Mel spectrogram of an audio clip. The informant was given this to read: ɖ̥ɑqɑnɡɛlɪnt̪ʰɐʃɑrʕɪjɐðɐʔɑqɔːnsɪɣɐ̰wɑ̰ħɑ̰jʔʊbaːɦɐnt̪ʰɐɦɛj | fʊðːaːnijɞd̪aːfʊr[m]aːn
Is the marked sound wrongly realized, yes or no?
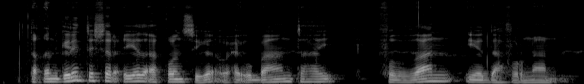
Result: yes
